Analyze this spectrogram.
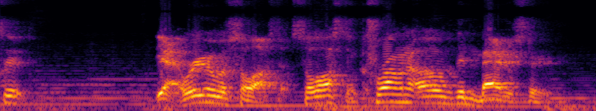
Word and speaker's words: Solasta: I think it's how you pronounce it. Yeah, we're going with Solasta.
